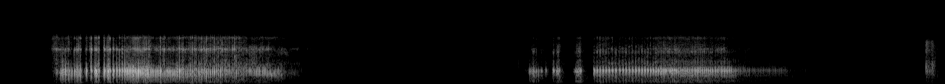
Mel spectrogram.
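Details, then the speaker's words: Sleeping person snoring heavily: loud, harsh, rattling snores, long and drawn out, separated by quiet pauses; snoring. "duyuyorum değil mi kardeş duyu nasıl horluyor acayip horluyor"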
